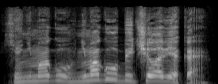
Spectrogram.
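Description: A man voicing a frightened young woman, pleading in high, tearful cries. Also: animated, fairly quick, dry recording, clean studio sound. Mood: desperate.

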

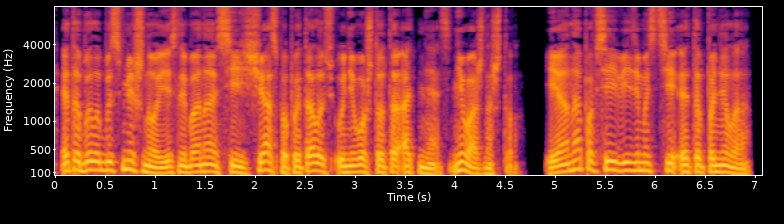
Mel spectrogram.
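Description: Male audiobook narrator, measured read, middle pitch, dry close mic. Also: expressive, darkish tone, dry recording. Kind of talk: scripted narration.

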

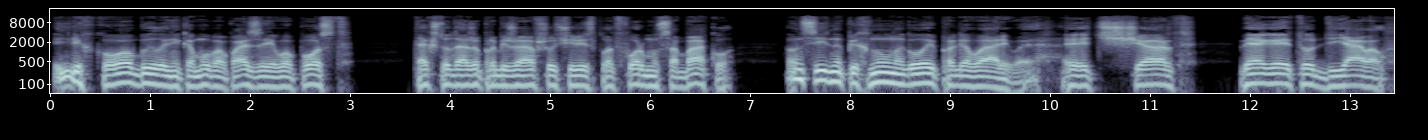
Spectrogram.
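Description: Male narrator, low voice, measured classic storytelling, dry close recording. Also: no echo. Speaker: audiobook narrator. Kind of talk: scripted literary narration.

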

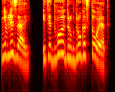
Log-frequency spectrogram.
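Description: A woman's voice: high voice, big pitch swings, normal speed, no echo, studio quality, voice pushed up. A woman voicing a sardonic teenage girl who brushes things off in a flippant, mocking way. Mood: dismissive.

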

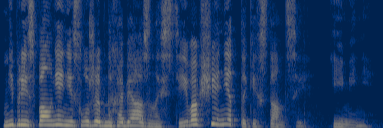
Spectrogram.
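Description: A woman reading a grieving woman's lines in an audiobook, speaking quietly and listlessly. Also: a little high, animated, moderate pace, lightly acted.

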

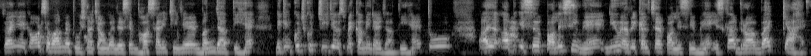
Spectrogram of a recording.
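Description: A man hosting a radio interview, asking questions in a measured way and murmuring short agreement while his guest speaks. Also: on the high side, dark tone, husky. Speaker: radio host.

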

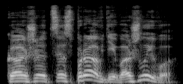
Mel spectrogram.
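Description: A man voicing a calm, patient grown man who talks mildly and hesitantly. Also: mid-range voice, normal speed, no room sound, clean studio sound.

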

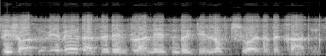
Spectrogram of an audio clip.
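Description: An actor playing a stranded spaceship captain in a radio play, reporting in a plain, matter-of-fact way through a sci-fi radio communicator. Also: male voice, fairly high pitch, sing-song, fairly quick, pushed and bright. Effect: sci-fi radio communicator transmission. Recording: dull lo-fi sound with clear hiss.

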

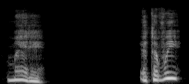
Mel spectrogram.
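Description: A man voicing a small, anxious male sparrow in a storybook reading, with a high twittering voice. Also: lively intonation, normal speed, a bit bright, dry recording, clean studio sound. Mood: panicked.

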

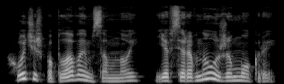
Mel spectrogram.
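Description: A woman voicing a confident, persistent man who speaks calmly and insistently in an audiobook. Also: fairly low pitch, normal speed, no room sound, clean studio sound, natural voice. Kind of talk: audiobook dialogue reading.

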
